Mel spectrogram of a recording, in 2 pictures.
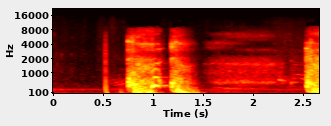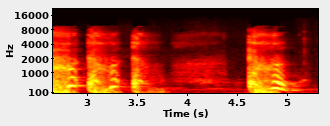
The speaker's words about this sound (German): Das war Huster Nummer 1. Jetzt kommt Huster Nummer 2.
